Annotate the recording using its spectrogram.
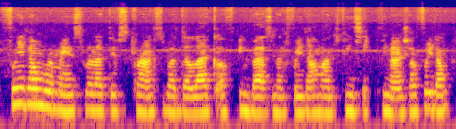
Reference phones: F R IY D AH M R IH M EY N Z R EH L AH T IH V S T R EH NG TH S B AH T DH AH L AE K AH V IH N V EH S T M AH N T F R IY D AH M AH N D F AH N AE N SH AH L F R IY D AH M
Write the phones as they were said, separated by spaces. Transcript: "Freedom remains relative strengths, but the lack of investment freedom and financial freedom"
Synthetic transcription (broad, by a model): F R IY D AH M R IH M EY N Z R EH L AH T IH V S T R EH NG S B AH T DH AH L AE K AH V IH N V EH S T M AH N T F R IY D AH M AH N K F AH N AE N SH AH L F R IY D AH M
